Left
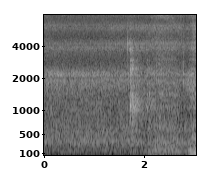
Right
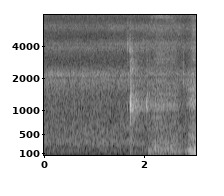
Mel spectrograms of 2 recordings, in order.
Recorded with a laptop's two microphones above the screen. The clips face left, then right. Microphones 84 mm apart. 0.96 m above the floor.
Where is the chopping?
I don't hear chopping.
